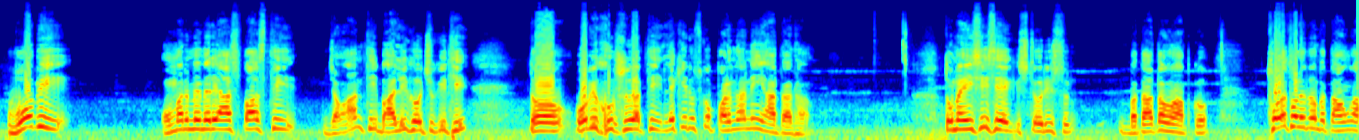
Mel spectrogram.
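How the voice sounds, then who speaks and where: A man recounts memories from his youth in a slow, reminiscing storytelling manner. His voice sits high and carries a rough, gravelly fry. The recording sounds muffled and lo-fi. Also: dark tone. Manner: unhurried, reminiscing narration. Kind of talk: personal storytelling. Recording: dull lo-fi recording.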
